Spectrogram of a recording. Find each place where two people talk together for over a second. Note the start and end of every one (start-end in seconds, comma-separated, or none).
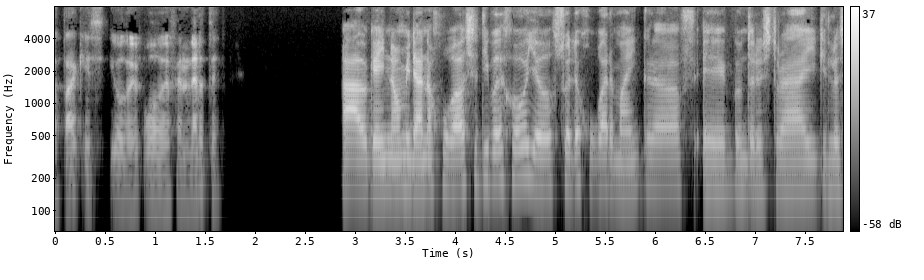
none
